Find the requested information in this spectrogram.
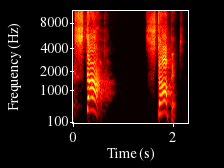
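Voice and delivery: high, loud stop it; high loud mock protest. Real, not acted. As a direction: shout it down, half joking. Streamer protesting chat message.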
